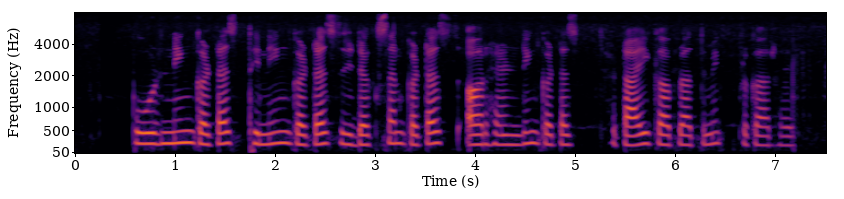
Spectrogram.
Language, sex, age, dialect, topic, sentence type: Hindi, female, 51-55, Awadhi Bundeli, agriculture, statement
